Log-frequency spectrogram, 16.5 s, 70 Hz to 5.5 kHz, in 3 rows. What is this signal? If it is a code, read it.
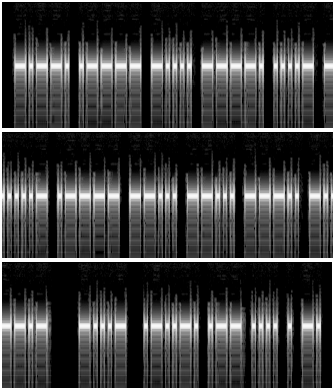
Morse code, heard as a keyed tone, about 20 wpm, 600 Hz. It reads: <KN>1694-1778) <BT> "WHEN
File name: CW / Practice / EnglishQuotations0320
